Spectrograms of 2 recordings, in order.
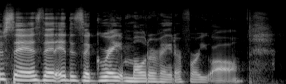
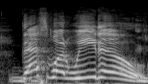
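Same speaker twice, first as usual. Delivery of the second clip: loud raised voice, higher pitch; 8 semitones higher than usual. Interrupting the other speaker during a household argument: yelling. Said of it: "Sorry for yelling".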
